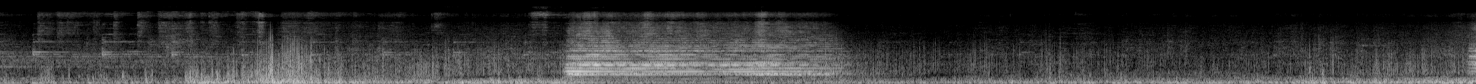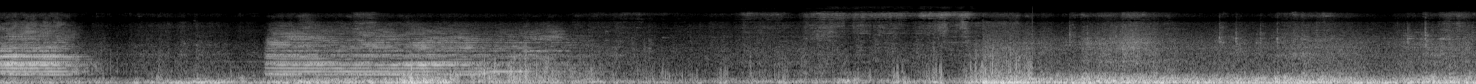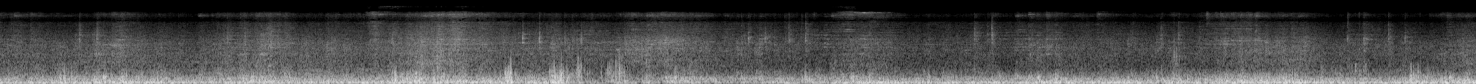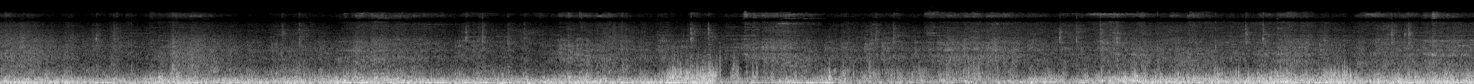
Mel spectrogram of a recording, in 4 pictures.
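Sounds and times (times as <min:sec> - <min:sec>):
train cars rumbling past: 0:00.0 - 0:59.0
wheels clicking over rail joints: 0:18.9 - 0:59.0.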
